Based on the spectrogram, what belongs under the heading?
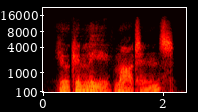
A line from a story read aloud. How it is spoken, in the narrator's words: he wheezed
